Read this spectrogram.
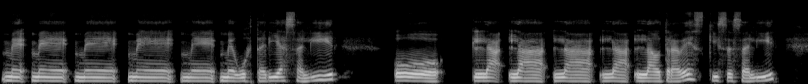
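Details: Stuttering demonstrated by a speech-language therapist: whole-word repetitions of short one-syllable words such as articles or pronouns; stuttering (whole-word repetitions, simulated).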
